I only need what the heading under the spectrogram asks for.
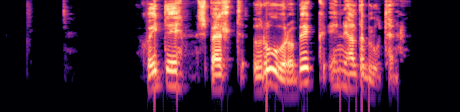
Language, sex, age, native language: Icelandic, male, 50-59, Icelandic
